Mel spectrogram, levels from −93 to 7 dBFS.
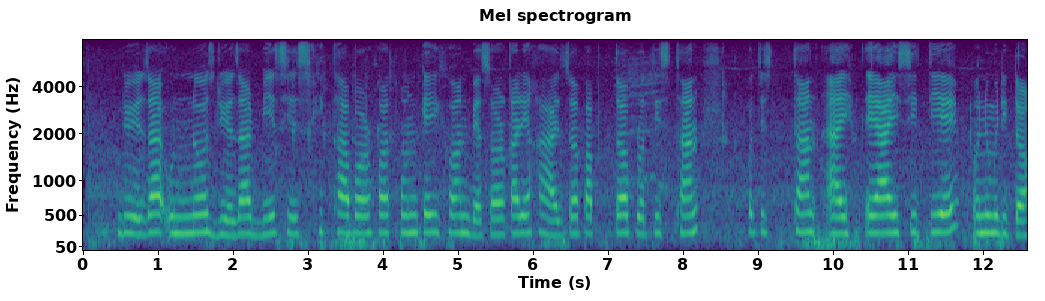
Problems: none marked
